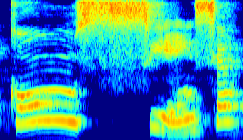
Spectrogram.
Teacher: já em consciência Eu apenas né ouço ali o valor sonoro o som do S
